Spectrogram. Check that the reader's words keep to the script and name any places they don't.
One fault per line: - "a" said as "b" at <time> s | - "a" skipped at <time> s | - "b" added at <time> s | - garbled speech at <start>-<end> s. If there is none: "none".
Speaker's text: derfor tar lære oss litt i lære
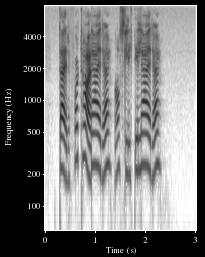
none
